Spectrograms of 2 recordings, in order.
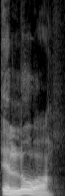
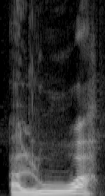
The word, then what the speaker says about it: Aluah: So it's not Eloah. It's A, Ayin here. Luah. Aluah. Aluah.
